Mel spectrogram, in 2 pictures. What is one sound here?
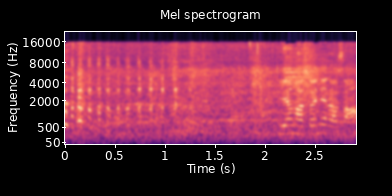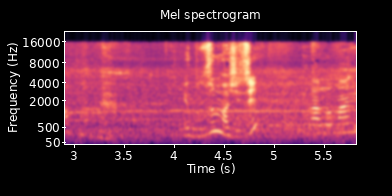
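A second young woman talks and laughs close by.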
